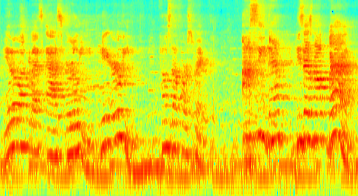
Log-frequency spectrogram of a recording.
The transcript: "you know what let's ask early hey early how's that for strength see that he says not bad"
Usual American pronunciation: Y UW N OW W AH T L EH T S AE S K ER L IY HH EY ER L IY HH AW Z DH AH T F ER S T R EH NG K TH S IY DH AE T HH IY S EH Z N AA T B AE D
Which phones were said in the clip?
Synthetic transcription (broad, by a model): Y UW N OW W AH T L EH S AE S ER L IY HH EY ER L IY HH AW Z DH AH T F ER S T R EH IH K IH S IY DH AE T HH IY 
